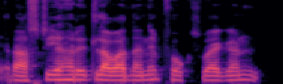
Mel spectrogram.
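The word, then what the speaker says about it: Volkswagen: आहे फोक्सवॅगन म्हणलेलं आहे जर तुम्ही त्याचं स्पेलिंग बघाल तर व्ही पासून होते पण जर्मन मध्ये वी च प्रोन्सिएशन जे असतं ते एफ होतं त्यामुळे ते फोकसगन आहे ओके फ बघा चिट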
